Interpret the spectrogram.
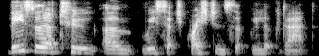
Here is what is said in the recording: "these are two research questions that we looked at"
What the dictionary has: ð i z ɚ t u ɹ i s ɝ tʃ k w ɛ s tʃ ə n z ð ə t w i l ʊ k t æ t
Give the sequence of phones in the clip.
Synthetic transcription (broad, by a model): ð i z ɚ t u ɹ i s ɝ tʃ k w ɛ s tʃ ə n z ð ə t w i l ʊ k t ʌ t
